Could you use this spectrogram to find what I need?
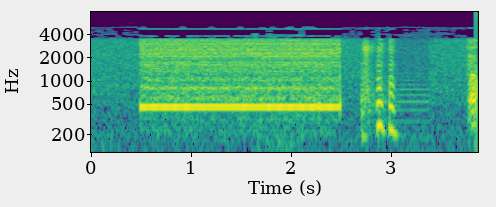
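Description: A telephone conference line is opened: a steady tone holds for about two seconds, then a few short electronic beeps follow.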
